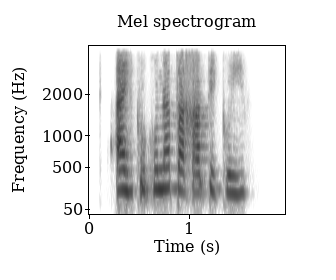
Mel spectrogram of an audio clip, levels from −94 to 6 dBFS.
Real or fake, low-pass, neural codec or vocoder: fake; 3.6 kHz; codec, 16 kHz, 0.5 kbps, X-Codec, HuBERT features, trained on general audio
